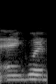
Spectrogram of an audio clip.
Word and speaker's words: Anglin: with a z and anglin is a-n-g-l-i-n um like if you were going fishing and you left the g off england okay we're going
